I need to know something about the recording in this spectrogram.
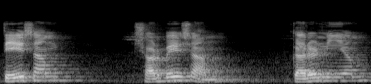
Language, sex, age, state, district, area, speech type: Sanskrit, male, 45-60, West Bengal, Hooghly, rural, spontaneous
